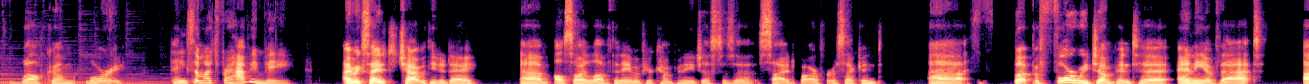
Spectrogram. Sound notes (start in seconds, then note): none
